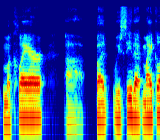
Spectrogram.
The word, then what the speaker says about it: Mockler: So that kind of makes me wonder, is the name pronounced Mockler or McClare? It may change over time, or one branch uses one. My neighbor says the name is definitely McClare.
